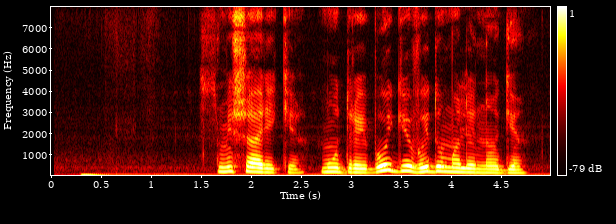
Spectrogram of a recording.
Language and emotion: Russian, neutral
